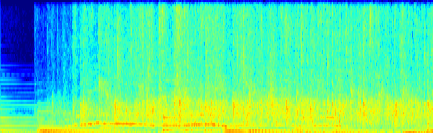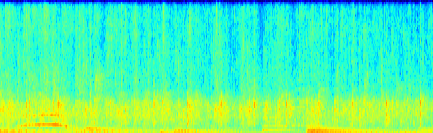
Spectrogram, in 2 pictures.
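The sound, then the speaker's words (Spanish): A large audience at a concert claps steadily and loudly for several seconds for a choir, a dense wash of applause with some sustained musical tones or voices humming underneath. “Un aplauso para vos, para este coro divino.”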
